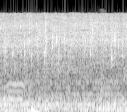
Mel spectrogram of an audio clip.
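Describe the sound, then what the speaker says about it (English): Running water pours steadily from a faucet as a galaxy-dyed disc is rinsed underneath, a close, constant hissing splash with no voices. "why don't we just get to rinsing this disc off?"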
